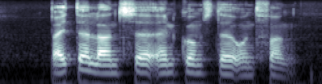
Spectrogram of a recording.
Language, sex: Afrikaans, male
